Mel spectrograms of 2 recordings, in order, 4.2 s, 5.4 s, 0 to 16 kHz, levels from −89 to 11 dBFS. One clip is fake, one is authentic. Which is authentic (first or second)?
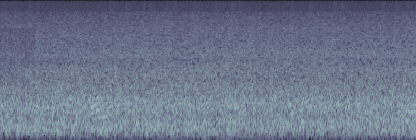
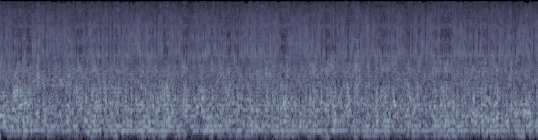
first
